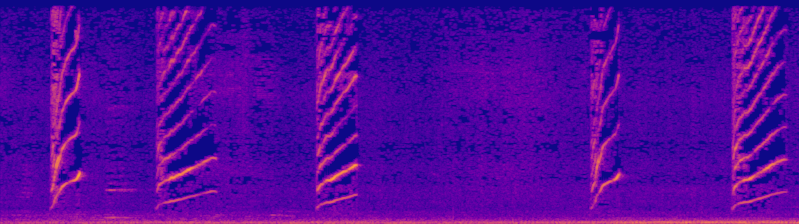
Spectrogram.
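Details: Male canary giving rapid chirps, used to raise breeding readiness in young canaries: five sharp, upward-sweeping chirps at uneven intervals over low background hiss.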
